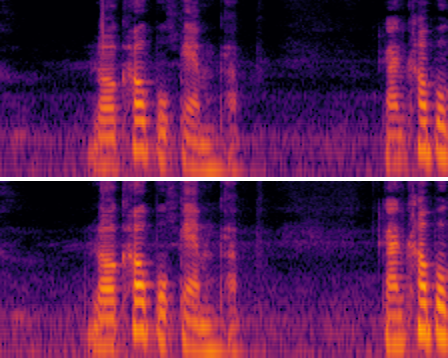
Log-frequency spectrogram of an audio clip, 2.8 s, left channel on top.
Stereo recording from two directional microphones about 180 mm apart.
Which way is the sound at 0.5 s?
20° right (ahead or behind).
